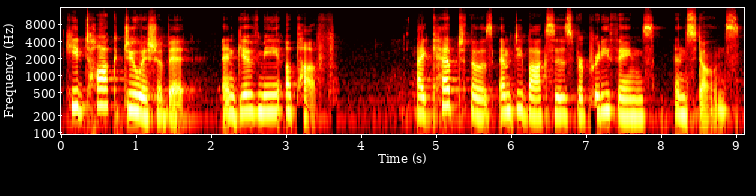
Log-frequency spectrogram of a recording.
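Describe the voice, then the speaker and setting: Slow, measured woman reading poetry. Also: fairly high pitch, vocal fry. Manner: measured, deliberate. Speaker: poet.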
